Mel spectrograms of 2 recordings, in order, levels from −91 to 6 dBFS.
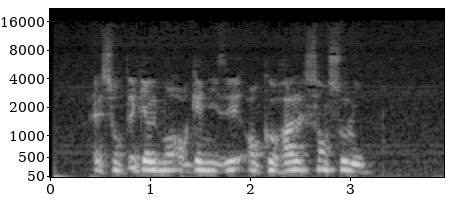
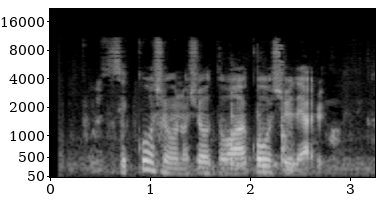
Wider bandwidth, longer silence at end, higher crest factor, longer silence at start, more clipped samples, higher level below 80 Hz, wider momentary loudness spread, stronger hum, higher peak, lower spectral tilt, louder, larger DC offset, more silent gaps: first, 14 kHz vs 11.5 kHz; first, 0.8 s vs 0 s; about the same, 18 dB vs 20 dB; second, 0.05 s vs 0.3 s; neither; first, -50 dBFS vs -68 dBFS; second, 8 LU vs 21 LU; neither; about the same, -2 dBFS vs -2 dBFS; first, -7 dB/octave vs -4.5 dB/octave; about the same, -20 LUFS vs -21 LUFS; neither; neither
